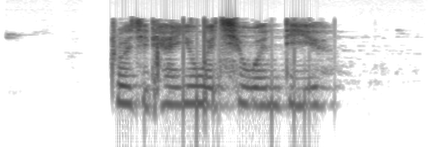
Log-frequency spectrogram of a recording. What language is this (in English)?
Chinese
